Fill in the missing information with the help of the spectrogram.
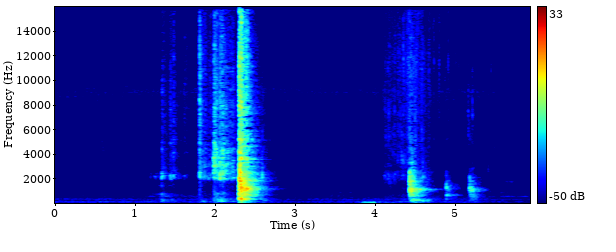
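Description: Kitchen bowls knocking on a countertop: one loud knock with a brief scrape about two seconds in, then three softer knocks later on.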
